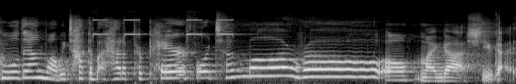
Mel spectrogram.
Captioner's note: timer beeps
